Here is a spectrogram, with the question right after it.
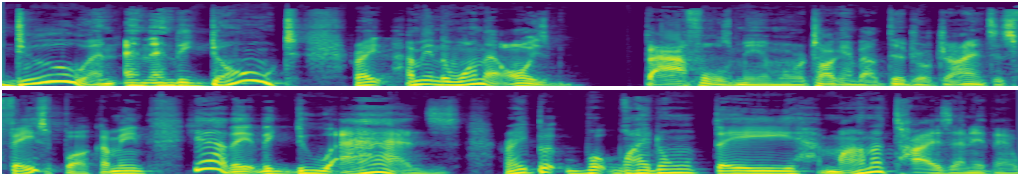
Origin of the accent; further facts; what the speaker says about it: Pennsylvania, United States; I grew up in Pennsylvania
